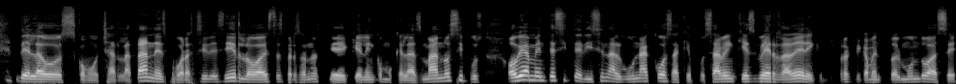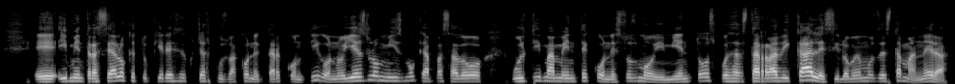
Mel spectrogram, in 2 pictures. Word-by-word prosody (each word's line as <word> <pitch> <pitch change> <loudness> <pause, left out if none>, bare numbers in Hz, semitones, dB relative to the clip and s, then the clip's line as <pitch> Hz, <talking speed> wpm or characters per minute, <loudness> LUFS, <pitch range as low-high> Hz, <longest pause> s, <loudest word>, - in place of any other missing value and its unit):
de 140 -2 +3
los 120 -3 +3
como 100 -1 -6
charlatanes, 115 - +1
por 110 -3 -2
así 130 +5 -7
decirlo, 130 -2 +1
a 115 - +6
estas 125 +4 -6
personas 120 +1 -7
que 110 -3 +2
que 110 - -2
leen 110 0 -5
como 115 -2 -11
que - - -6
las 95 +1 0
manos, 140 +8 +1
y 205 - -4
pues, 130 -3 -10 0.2
obviamente, 190 +2 +5
si 195 +1 -8
te - - -4
dicen 130 +6 -6
alguna 135 +3 -1
cosa 150 -2 -2
que, 105 - -10
pues, 105 - -14
saben 135 +2 +2
que 135 - -3
es 135 0 -1
verdadera, 130 0 +3
y 105 - -4
que, - - -28
pues, - - -41
prácticamente 120 -2 -6
todo 115 - -2
el 110 - -7
mundo 130 +2 -2
hace. 110 - -1 0.3
Eh, 130 +1 +5
y 145 - +2
mientras 145 -3 +2
sea 165 0 +5
lo 185 - +2
que 165 - -5
tú 150 - -14
quieres 150 +1 -3
escuchar, 150 -1 -6
pues, 130 -2 -13
va 120 - -2
a - - -19
conectar 130 -1 -4
contigo, 130 - -5
¿no?, 130 +2 -3
y 150 +4 +4
es 175 +2 +2
lo 200 -1 -2
mismo 170 +1 -5
que 180 - -6
ha - - -1
pasado 140 -2 -1 0.3
últimamente 155 0 -1
con 120 - -2
estos 155 +6 -7
movimientos, 130 +5 -2
pues, 145 -1 -2
hasta 140 +1 +4
radicales, 150 +2 +6
y - - -4
lo 125 0 -2
vemos 145 +3 -6
de 145 - -2
esta 145 - -2
manera. - - +1
140 Hz, 230 wpm, -23 LUFS, 120-155 Hz, 0.3 s, a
